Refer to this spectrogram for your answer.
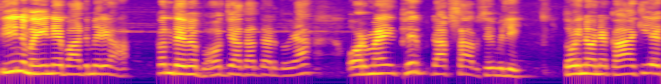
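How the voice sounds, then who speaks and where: At a moderate pace, a woman with a high pitch speaks using fairly even intonation. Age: 80s+. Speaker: patient. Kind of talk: testimony.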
